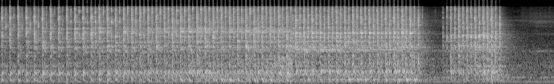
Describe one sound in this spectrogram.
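A wood lathe hums as it spins.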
